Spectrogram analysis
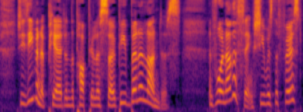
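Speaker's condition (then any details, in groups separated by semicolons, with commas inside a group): No condition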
